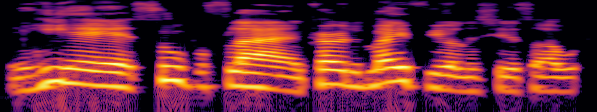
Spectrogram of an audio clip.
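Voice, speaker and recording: A man's voice: a little high, lively intonation, brisk, dry recording, clean studio sound. A man in his forties hosting a podcast, talking in a loose, profane, rambling way. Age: 40s. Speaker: podcast host. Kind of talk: casual chat.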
